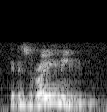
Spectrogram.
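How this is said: The pitch rises at the end. It is a question. "so in the end the sound is going upward"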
